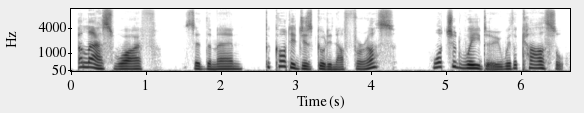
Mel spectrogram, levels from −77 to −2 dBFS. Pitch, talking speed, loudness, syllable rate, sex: 170 Hz, 170 wpm, -18 LUFS, 4.5 syllables/s, male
